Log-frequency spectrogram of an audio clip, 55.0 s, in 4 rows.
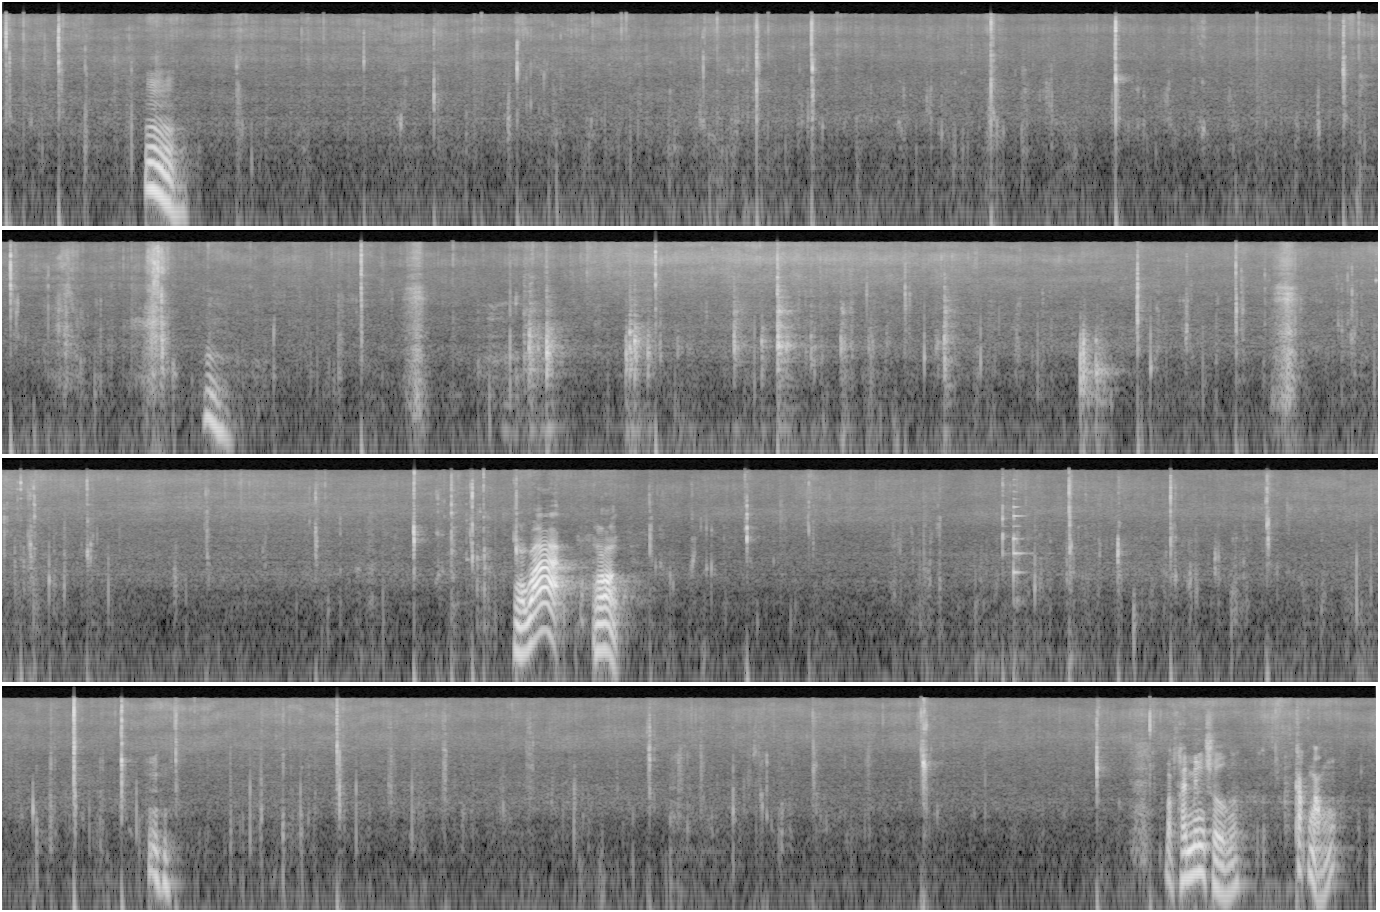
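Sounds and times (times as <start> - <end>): person chewing crispy food: 0.0 - 1.4, 2.0 - 32.7, 33.3 - 53.0
faint meat sizzle: 0.0 - 55.0
chewing and biting: 25.0 - 32.5, 33.9 - 35.8, 36.4 - 50.8
utensils clicking on plates: 37.6 - 38.0.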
